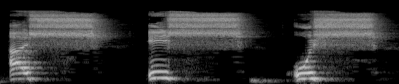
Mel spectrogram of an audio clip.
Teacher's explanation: शीन में तफशी यानी कि आवाज फैलेगी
